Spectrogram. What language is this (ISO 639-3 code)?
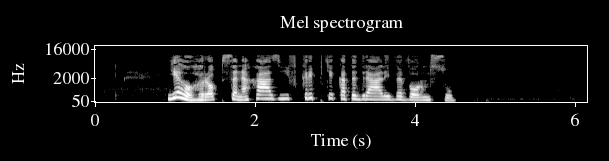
ces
